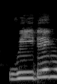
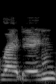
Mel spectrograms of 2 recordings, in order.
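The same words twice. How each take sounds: First: The first vowel sounds like in 'reed'. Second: The first vowel sounds like in 'red'. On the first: It is the common reading of the name. The speaker calls it wrong. "everyone pronounces it wrong" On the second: It is said like the town's name. The speaker calls it right. "my name is Reading, like the town"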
